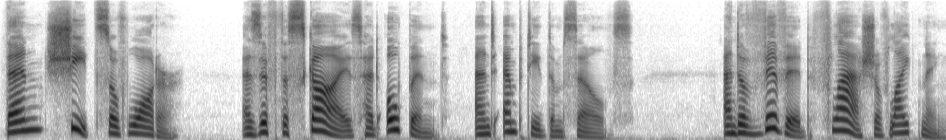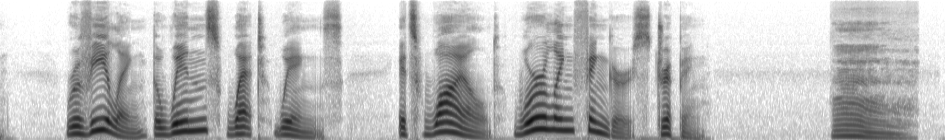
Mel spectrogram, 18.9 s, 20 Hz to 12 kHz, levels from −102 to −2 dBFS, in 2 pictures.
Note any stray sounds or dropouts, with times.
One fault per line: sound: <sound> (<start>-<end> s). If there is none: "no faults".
sound: sigh (17.8-18.7 s)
